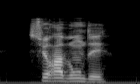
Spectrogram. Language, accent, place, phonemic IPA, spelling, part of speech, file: French, France, Lyon, /sy.ʁa.bɔ̃.de/, surabonder, verb, LL-Q150 (fra)-surabonder.wav
- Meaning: to abound (in)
